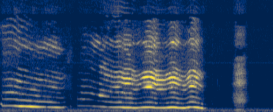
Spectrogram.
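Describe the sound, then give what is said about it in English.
A person mimics coyote howling: a drawn-out, wavering, high-pitched howl, a brief pause, then a longer quavering howl, ending with a short yip. Fairly loud, with no other talk. “And I just hear...”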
